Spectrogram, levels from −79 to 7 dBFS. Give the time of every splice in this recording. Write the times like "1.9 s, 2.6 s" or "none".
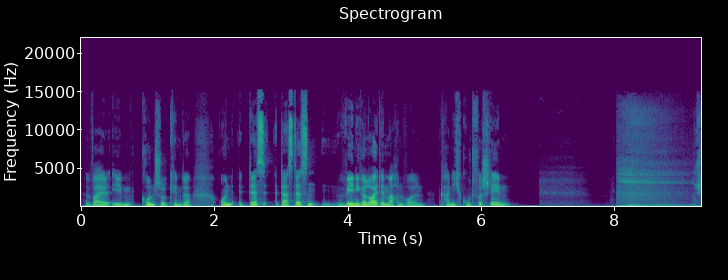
none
